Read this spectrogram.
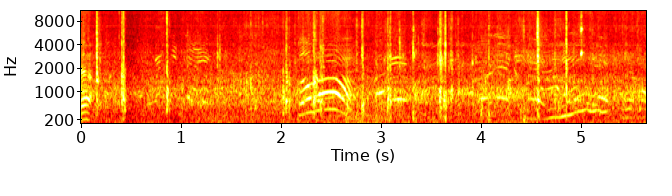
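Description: Skateboards clack sharply against concrete.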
